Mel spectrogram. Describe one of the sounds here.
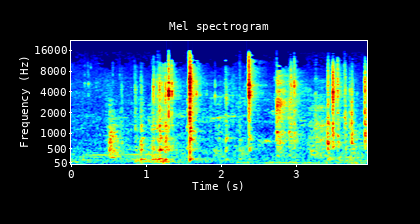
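A metal mailbox door clicks and swings open.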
